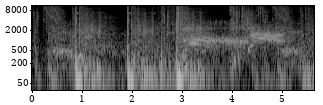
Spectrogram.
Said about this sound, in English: Alright, fine, I'll shoot a gun.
